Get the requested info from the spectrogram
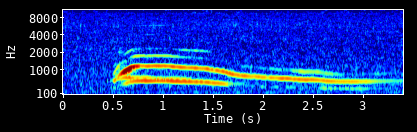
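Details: A cat at night during a fight, filmed by trail camera, letting out a single sudden yowl that starts loud and then slowly sinks into a long fading moan.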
